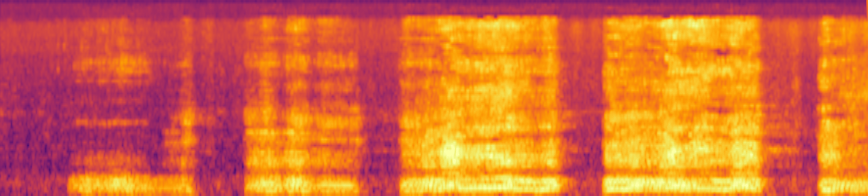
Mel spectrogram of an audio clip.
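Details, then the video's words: Husky grumbling in long, low, throaty bursts, each lasting about a second with short pauses between, five rumbling phrases in a row; indoors, no other sounds. "Хаски ворчит и чихает"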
